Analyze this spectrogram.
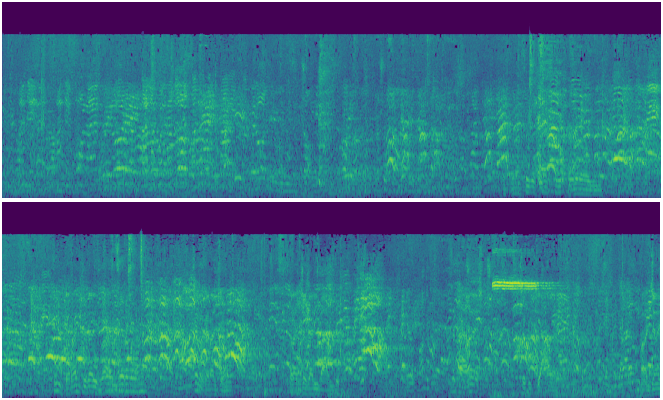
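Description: Men talk and call out close by, outdoors.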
